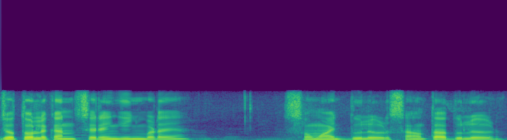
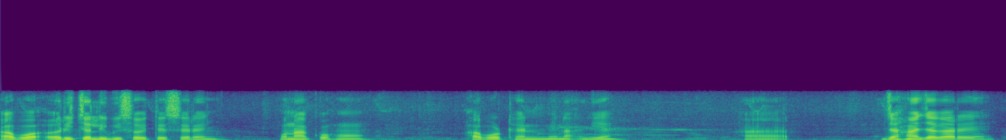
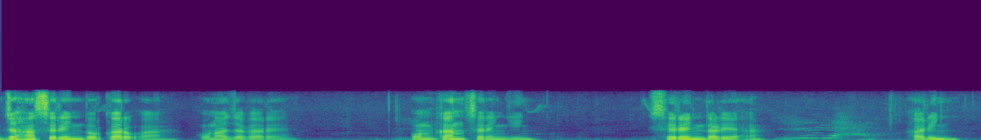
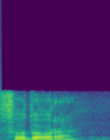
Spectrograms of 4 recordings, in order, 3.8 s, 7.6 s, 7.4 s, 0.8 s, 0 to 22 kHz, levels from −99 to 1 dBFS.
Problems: none marked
